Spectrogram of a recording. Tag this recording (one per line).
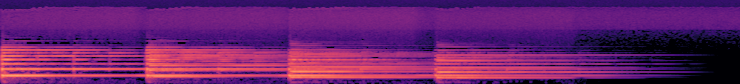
piano
classic
delay
reverb
chord
progression
phrase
